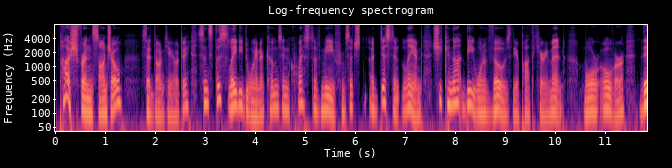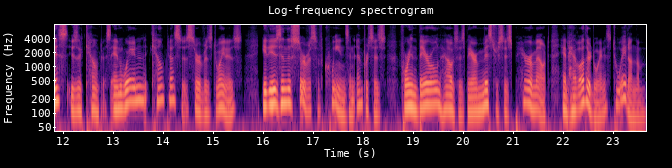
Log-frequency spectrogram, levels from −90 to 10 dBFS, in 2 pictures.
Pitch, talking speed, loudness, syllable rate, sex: 120 Hz, 165 wpm, -20 LUFS, 4.8 syllables/s, male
